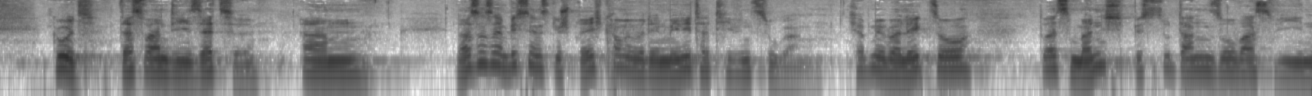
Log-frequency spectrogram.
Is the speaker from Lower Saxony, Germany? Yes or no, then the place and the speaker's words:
yes; Nordholm, Lower Saxony, Germany; Also, Menschen in meiner Heimat Nordholm in Niedersachsen, sagt mal nach, dass sie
